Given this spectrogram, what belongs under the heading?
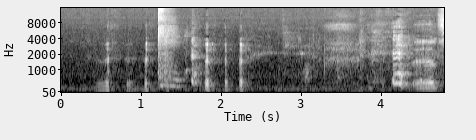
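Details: A baby imitates his mom's sneeze with short breathy bursts and little huffs, copying the "achoo" rather than truly sneezing: a playful imitated sneeze.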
